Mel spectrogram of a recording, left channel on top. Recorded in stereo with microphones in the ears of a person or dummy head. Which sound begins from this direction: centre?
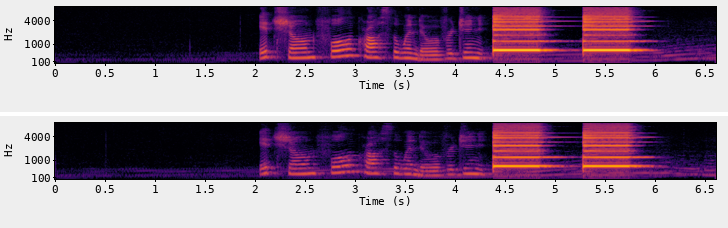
An alarm, at 4.4 s.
